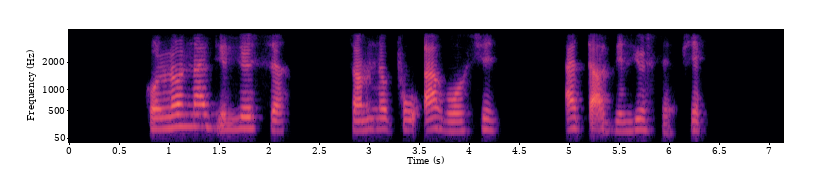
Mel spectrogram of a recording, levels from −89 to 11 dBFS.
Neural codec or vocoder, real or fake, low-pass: codec, 16 kHz, 1.1 kbps, Voila-Tokenizer; fake; 3.6 kHz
